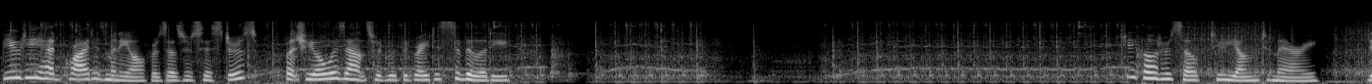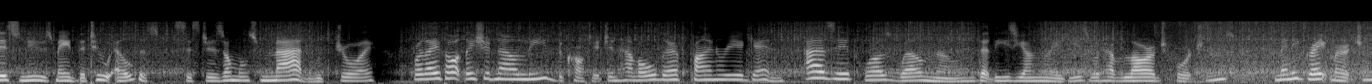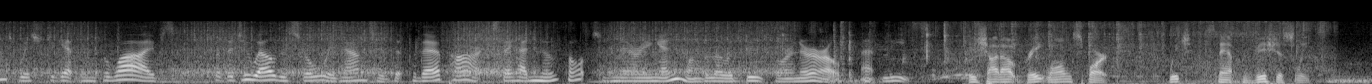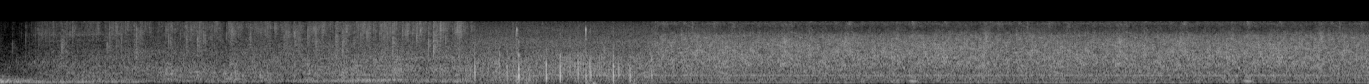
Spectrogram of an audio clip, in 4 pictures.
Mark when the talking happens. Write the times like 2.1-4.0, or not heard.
0.0-5.1, 11.2-40.5.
